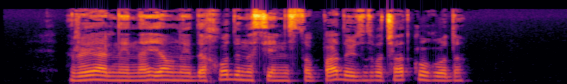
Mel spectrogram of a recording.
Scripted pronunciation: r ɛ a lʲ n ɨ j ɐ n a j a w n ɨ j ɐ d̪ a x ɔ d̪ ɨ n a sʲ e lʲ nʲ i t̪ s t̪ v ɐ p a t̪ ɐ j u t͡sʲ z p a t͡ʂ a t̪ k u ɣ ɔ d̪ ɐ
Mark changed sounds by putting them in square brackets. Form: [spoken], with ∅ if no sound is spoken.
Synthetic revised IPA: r ɛ a lʲ n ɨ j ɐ n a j a w n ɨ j ɐ d̪ a x ɔ d̪ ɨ n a sʲ e lʲ nʲ i t̪ s t̪ v ɐ p a [d̪] ɐ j u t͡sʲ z p a t͡ʂ a t̪ k u ɣ ɔ d̪ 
